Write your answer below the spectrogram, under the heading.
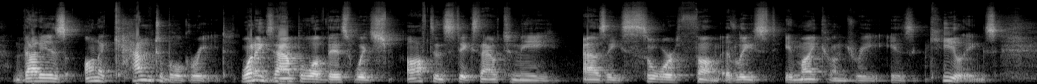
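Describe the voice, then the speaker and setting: A man with an Irish accent speaks at a medium pitch, fairly slowly and with hardly any pauses. His pitch swings very widely. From Ireland. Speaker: political commentator. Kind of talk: monologue. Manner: animated.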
